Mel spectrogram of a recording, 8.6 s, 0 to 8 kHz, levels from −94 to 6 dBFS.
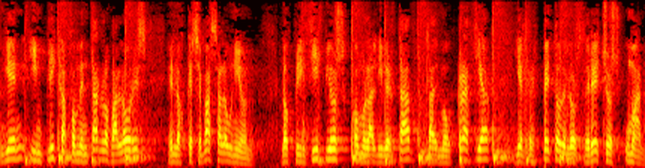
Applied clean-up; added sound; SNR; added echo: none; Bass drum / Snare drum; 11 dB; none.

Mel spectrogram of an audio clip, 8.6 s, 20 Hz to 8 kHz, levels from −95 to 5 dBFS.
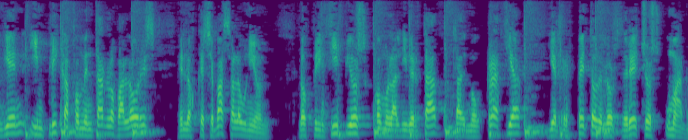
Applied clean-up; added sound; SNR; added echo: classical method Wiener filter.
